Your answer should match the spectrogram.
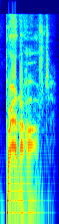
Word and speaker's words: Bredehoft: Close. It's Breedhoff. – Breedhoff. Breedhoff. So there's actually there that syllable in the middle.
